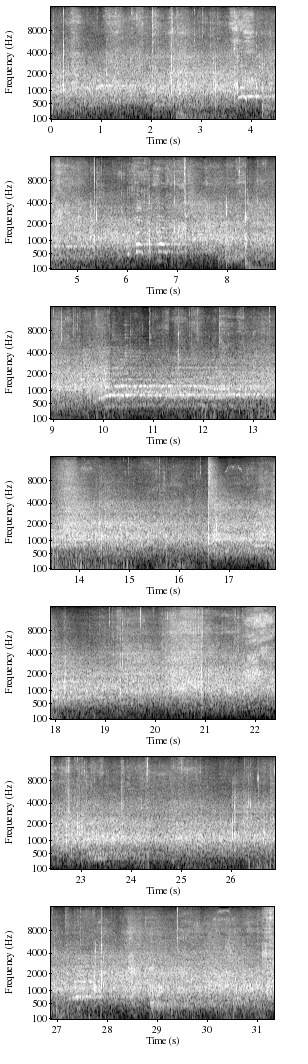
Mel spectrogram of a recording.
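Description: Ice hockey in play: a steady scrape of skates on the ice, with many sharp clacks of sticks and puck. Players call out now and then, longest about ten seconds in.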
